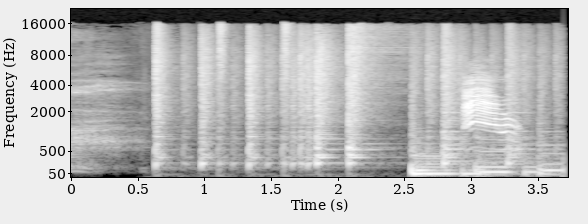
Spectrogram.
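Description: A tomcat meows close by in a quick run of short, clipped calls, then lets out one longer, louder drawn-out meow that rises and bends in pitch. No one speaks.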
